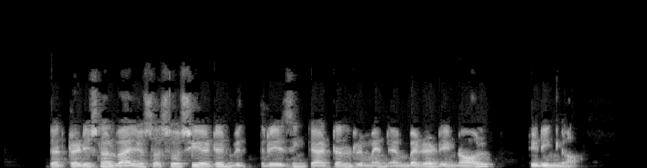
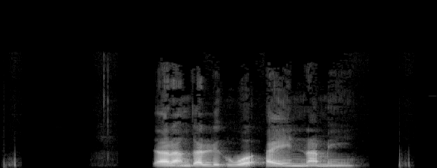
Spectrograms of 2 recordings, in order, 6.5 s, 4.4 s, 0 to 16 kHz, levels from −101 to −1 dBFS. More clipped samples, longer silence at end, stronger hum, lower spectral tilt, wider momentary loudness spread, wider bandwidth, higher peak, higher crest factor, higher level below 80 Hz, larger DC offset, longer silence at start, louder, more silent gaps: neither; second, 0.7 s vs 0.85 s; neither; about the same, -5.5 dB/octave vs -6.5 dB/octave; second, 8 LU vs 16 LU; about the same, 9.4 kHz vs 8.8 kHz; about the same, -4 dBFS vs -4 dBFS; second, 16 dB vs 22 dB; first, -70 dBFS vs -78 dBFS; neither; second, 0.5 s vs 1.55 s; first, -20 LUFS vs -23 LUFS; neither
